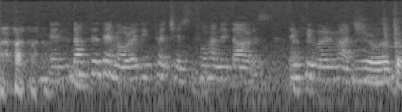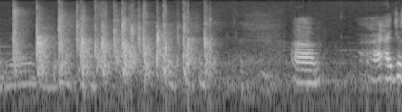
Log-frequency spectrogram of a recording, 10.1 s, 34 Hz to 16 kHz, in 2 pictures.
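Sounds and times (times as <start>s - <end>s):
hand clapping: 5.2s - 7.9s.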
